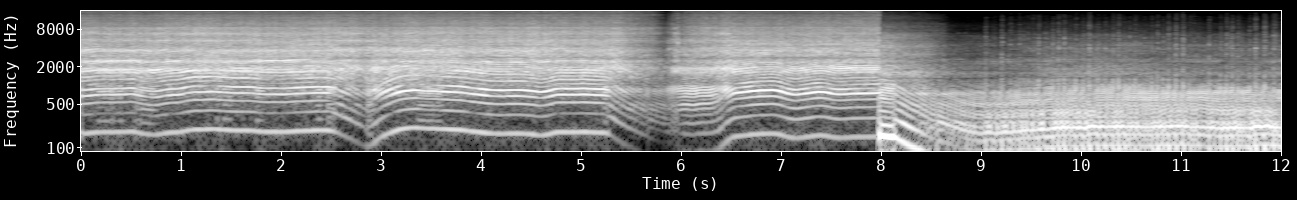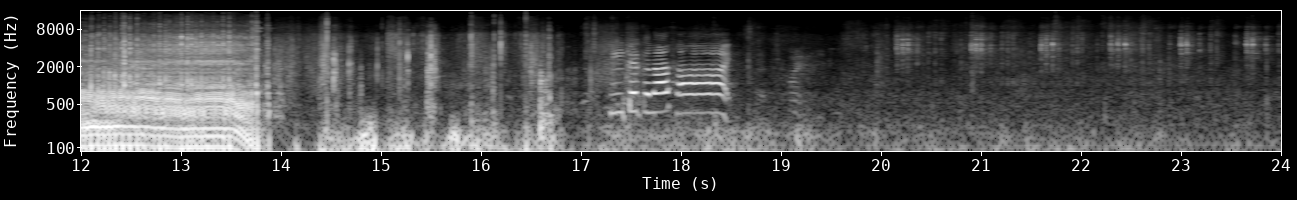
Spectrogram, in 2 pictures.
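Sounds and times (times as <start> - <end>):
chainsaw cutting wood: 0.0 - 14.2.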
